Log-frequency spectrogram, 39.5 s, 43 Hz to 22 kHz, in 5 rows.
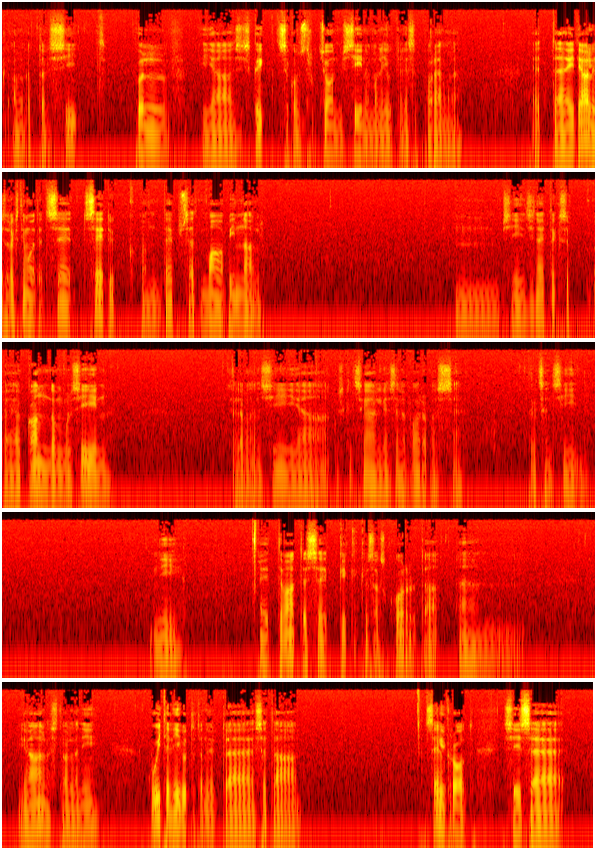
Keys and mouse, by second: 1.2 g, 2.4 a, 2.9 a, 3.2 b, 7.8 KP_Decimal, 8.8-10.6 drag, 10.6 KP_1, 11.2 KP_3, 13.5 g, 15.4 right click, 15.5 g, 17.2 click, 17.7 g, 19.6 g, 20.9 g, 22.4 click, 24.4 g, 24.5-25.7 middle drag, 27.1 KP_1, 29.7 g.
